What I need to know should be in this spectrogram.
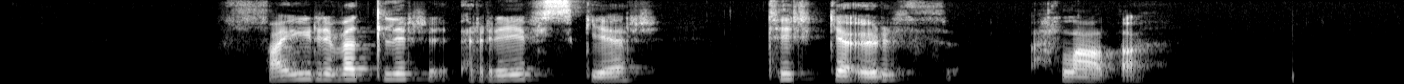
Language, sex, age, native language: Icelandic, male, 20-29, Icelandic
